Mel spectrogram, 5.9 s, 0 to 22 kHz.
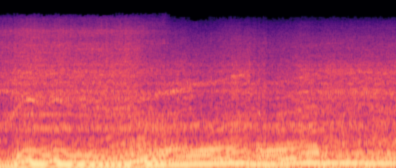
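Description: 2009 Kawasaki ZX 1400 motorcycle pulling hard through the gears, its engine loud and close, revs climbing and dropping briefly at each smooth upshift.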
